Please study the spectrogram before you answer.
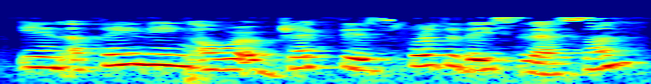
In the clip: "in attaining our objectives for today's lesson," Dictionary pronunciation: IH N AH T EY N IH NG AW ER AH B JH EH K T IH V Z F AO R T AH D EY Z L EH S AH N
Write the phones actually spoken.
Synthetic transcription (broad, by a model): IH N AH T EY N IH NG AW ER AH B JH EH K T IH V S F AO R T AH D EY S L EH S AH N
